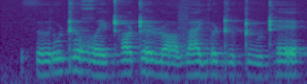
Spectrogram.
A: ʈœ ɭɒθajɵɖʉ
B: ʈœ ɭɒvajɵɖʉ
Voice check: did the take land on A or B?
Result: B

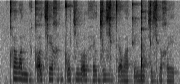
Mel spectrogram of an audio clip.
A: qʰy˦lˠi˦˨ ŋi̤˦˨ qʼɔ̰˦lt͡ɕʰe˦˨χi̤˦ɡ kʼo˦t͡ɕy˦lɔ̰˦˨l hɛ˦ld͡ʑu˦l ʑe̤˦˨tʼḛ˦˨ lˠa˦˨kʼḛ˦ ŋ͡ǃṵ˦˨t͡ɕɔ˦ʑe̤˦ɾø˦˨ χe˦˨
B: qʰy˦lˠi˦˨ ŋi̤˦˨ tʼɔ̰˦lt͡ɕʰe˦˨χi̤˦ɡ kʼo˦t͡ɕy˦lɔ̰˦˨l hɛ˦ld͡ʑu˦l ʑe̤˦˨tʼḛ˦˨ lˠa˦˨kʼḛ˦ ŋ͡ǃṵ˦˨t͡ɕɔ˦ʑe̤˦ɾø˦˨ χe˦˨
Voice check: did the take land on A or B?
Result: A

